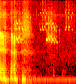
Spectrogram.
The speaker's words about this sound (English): That's not a great cricket sound. Yeah. I mean, it sounds kind of like it. I could get a better one for my backyard.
